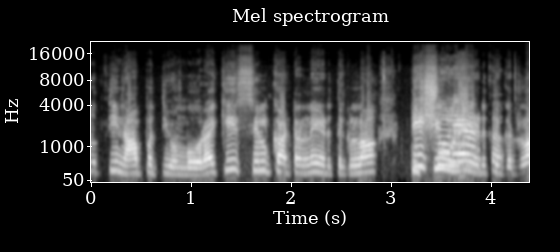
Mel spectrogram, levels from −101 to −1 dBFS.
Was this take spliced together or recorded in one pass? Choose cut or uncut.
uncut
